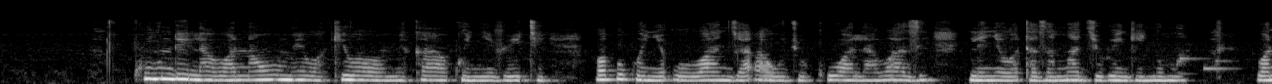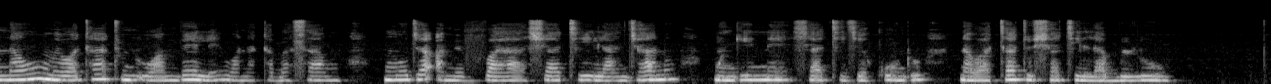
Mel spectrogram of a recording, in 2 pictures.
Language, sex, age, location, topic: Swahili, female, 36-49, Kisii, government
